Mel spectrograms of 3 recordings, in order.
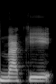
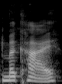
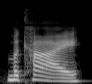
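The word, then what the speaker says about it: Mekhi: somebody said that apparently tracy said it's not pronounced meki it's pronounced like makai makai it's like makai pfeiffer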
